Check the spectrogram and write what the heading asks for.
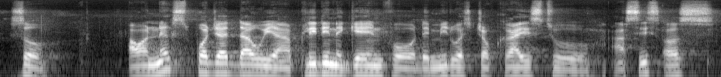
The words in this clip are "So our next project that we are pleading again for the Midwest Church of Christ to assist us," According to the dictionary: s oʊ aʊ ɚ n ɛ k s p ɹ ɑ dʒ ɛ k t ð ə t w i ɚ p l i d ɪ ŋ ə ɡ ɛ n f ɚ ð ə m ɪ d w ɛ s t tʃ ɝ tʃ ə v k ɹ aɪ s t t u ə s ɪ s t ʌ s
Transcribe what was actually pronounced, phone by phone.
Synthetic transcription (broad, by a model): s oʊ aʊ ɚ n ɛ k s p ɹ ɑ dʒ ɛ k t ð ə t w i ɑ p l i d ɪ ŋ ə ɡ ɛ n f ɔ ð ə m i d w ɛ s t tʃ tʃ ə p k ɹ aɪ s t t u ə s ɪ s t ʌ s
